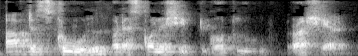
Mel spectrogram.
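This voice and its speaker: A middle-aged man from Sri Lanka, answering interview questions in a halting way with many filler sounds. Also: medium pitch. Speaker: guest engineer. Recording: roomy, slightly dull sound.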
